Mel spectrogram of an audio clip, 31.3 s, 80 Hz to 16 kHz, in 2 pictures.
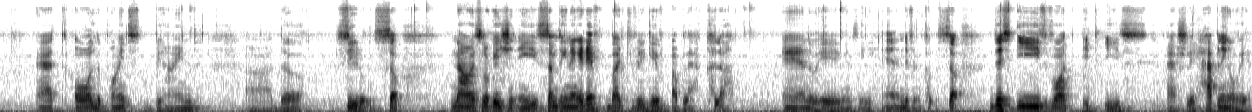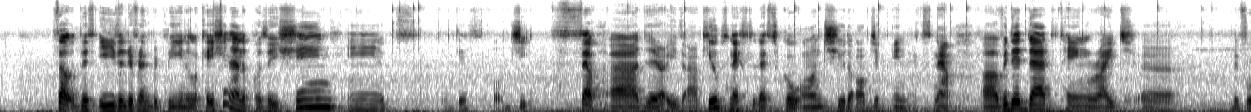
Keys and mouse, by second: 0.2 shift+z, 0.6 q, 1.0 g, 2.9 shift+z, 4.6 shift+z, 5.3 q, 6.3 q, 8.8 g, 9.8 shift+z, 9.9-12.3 drag, 10.8 g, 12.9-13.9 drag, 14.6 shift+z, 18.3-19.9 drag, 19.5 x, 20.0 click, 20.5 click, 20.6 right click, 20.6 x, 20.7 click, 21.7 alt+g, 22.2 alt+1, 28.4-30.6 drag, 30.6 middle click.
